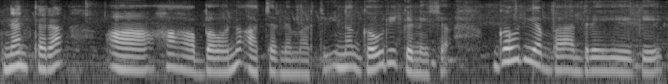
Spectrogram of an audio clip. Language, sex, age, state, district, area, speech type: Kannada, female, 45-60, Karnataka, Mandya, rural, spontaneous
